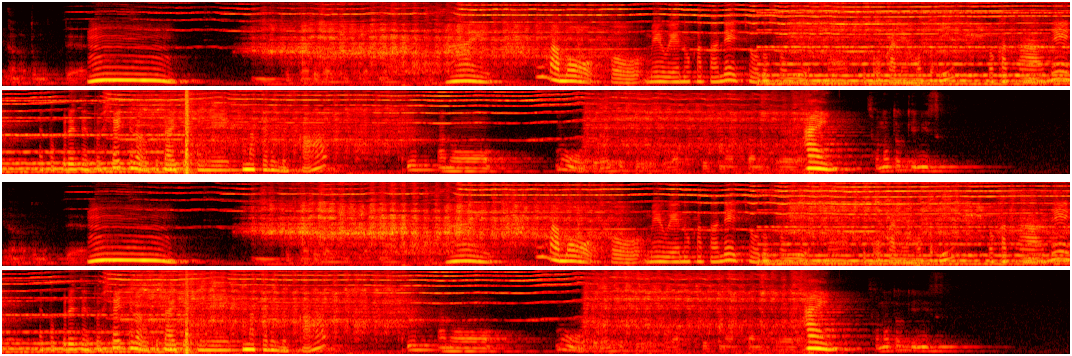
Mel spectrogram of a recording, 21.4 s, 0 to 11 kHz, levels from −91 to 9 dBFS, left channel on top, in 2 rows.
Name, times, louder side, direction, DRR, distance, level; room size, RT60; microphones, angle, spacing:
voice 1, 0.0-0.9 2.5-4.5 10.2-10.5 14.7-15.7 16.2-18.8 19.4-20.1, left 1 dB, 60° left, 1 dB, 2.9 m, -43 dB
sound 1, 0.7-0.8 1.1-18.4, equal, 5° right, 4.5 m, -34 dB
voice 2, 0.9-1.8 4.4-9.5 10.0-10.7 11.3-13.9 18.7-19.0, equal, 10° left, 7 dB, 1.1 m, -30 dB
sound 2, 2.2-6.4 6.9-7.0 7.2-7.3 7.6-10.8 11.7-15.2 16.5-19.2, right 3 dB, 25° right, 1.8 m, -37 dB
sound 3, 7.6-12.6, left 3 dB, 45° left, 1.2 m, -33 dB
27.5 x 20.0 x 7.7 m, 1.2 s
head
